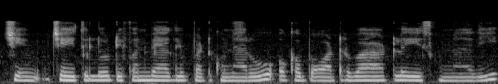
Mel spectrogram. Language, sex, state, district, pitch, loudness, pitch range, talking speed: Telugu, female, Andhra Pradesh, Sri Satya Sai, 190 Hz, -20 LUFS, 180-195 Hz, 110 wpm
